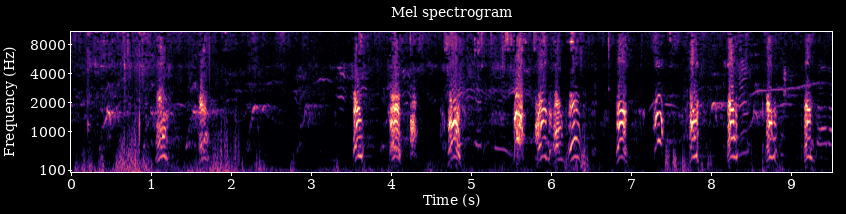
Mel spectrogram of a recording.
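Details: Dogfight at a dog park with aggressive dogs: low rumbling growl-like noise at first, then a run of sharp, irregular barks and yelps, roughly two per second, with a human voice faintly beneath.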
